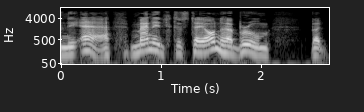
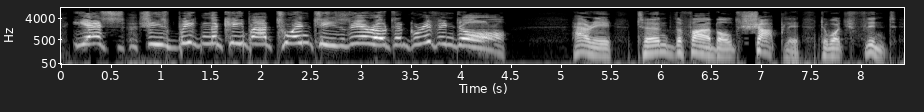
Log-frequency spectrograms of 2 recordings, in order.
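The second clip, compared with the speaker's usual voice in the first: excited play-by-play; 4 semitones higher than usual. A narrator's reading. Lee Jordan commentating the match, excited play-by-play. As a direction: call the action as it happens.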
